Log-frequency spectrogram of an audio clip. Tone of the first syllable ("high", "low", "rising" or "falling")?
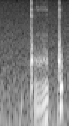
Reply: rising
